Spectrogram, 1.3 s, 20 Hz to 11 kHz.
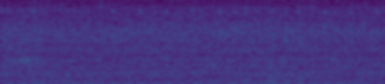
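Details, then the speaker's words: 2012 Toyota Corolla 2.0 with check-engine light and cylinder misfire code, new spark plugs, faulty ignition coil found via ignition waveform: low, steady idle hum with even beat and no stumbles; engine not misfiring at this moment. "o o motor não tá falhando e eu vou explicar aqui para vocês o seguinte"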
